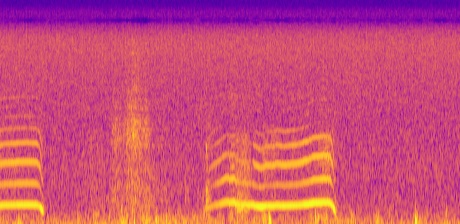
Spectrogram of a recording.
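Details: English bulldog snoring while asleep: long, high-pitched whistling snores on the in-breaths, with a softer rushing breath between them.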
